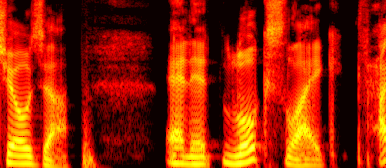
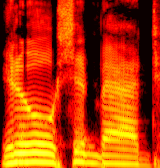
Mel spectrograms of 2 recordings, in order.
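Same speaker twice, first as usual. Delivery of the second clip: put-on gruff, rough-edged sailor character voice. Imagining the Oracle in Robert Shaw's Jaws voice: Robert Shaw as Quint in Jaws. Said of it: "I'm trying to do Jaws".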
